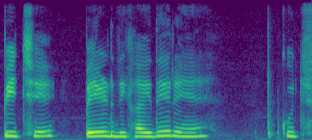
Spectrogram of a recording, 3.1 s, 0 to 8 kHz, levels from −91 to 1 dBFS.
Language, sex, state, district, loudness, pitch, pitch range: Hindi, female, Haryana, Rohtak, -17 LUFS, 245 Hz, 230-255 Hz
